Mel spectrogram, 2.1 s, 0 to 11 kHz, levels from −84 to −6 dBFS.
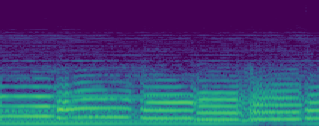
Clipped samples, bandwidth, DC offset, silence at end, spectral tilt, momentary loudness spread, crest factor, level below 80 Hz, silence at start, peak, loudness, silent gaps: under 0.1%; 5.6 kHz; under 0.1%; 0 s; -10.5 dB/octave; 2 LU; 12 dB; -40 dBFS; 0 s; -16 dBFS; -28 LUFS; none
